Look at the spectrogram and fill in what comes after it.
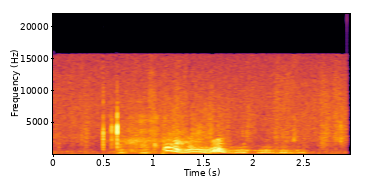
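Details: Two male Finnish Spitz puppies, 28 days old, playing indoors; after a few soft clicks comes a brief wavering growl-whine rising and falling for about half a second, then low murmuring scuffles.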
